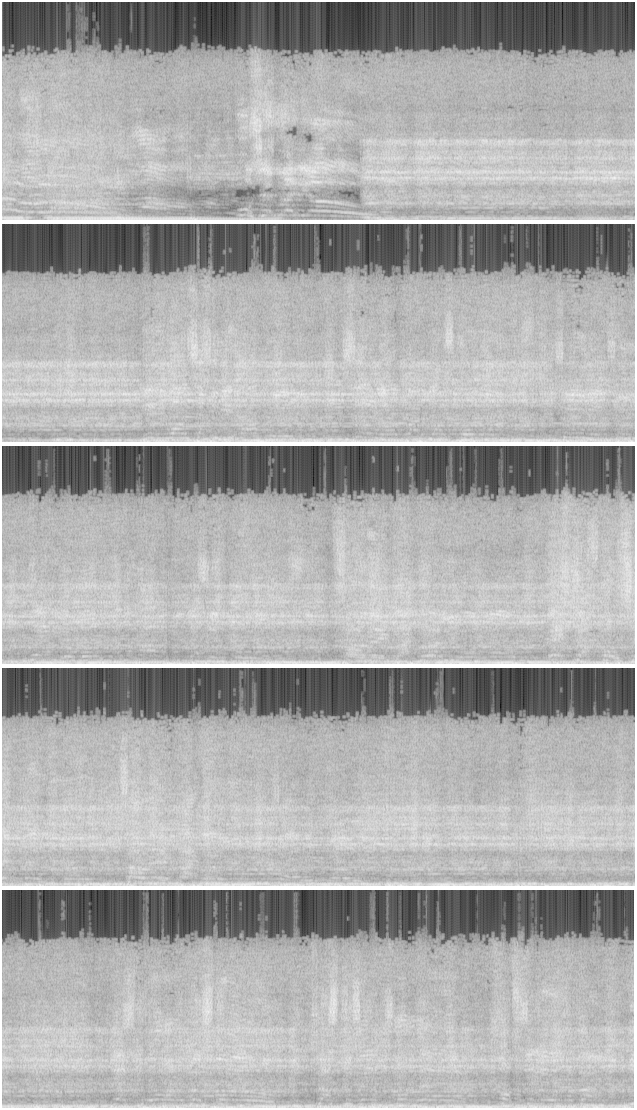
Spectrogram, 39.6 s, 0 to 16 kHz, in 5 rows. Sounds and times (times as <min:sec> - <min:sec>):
Punk rock: 0:00.0 - 0:39.5.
